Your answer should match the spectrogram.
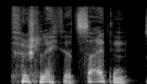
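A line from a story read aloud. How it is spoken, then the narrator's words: Laughing. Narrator (German): sagte er lachend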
